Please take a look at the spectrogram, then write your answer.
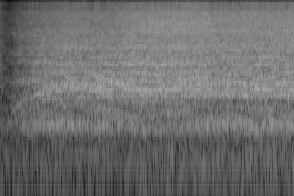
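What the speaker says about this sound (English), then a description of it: "Now I'm just hoping to goodness that my blow dryer doesn't blow it all over the studio." A blow dryer runs steadily at close range, a loud continuous airy whoosh with a rising hum as it spins up at the start and then holds constant throughout, with no one speaking.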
